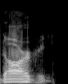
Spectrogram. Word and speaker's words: Daugherty: My guest today is Jason Daugherty.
